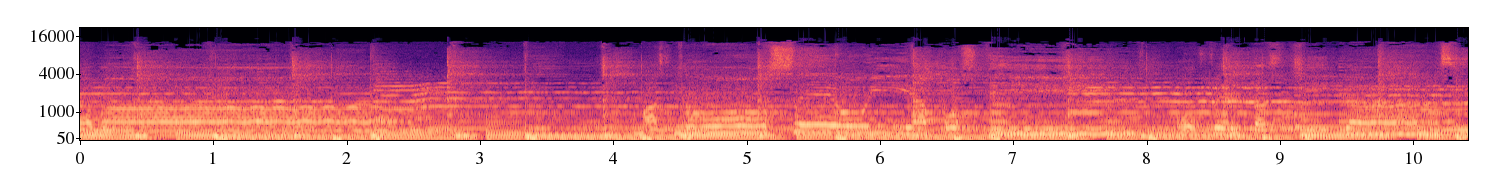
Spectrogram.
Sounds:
fiddle, music, musical instrument

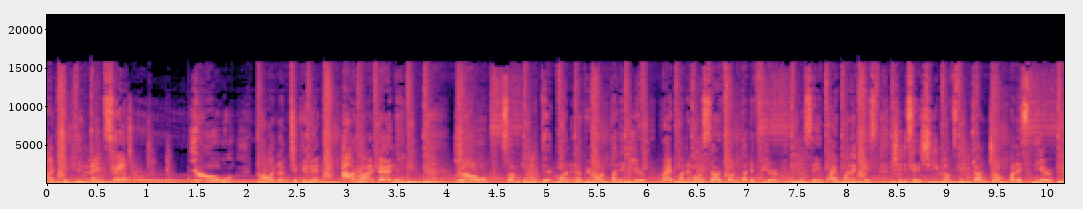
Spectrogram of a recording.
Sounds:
music

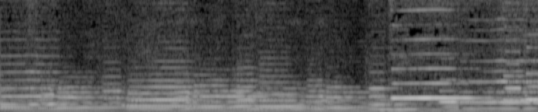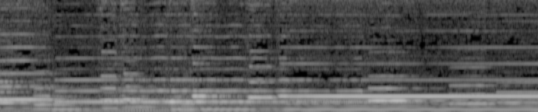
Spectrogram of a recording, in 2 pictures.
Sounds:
wind instrument, music, classical music, flute, playing flute, musical instrument, inside a large room or hall

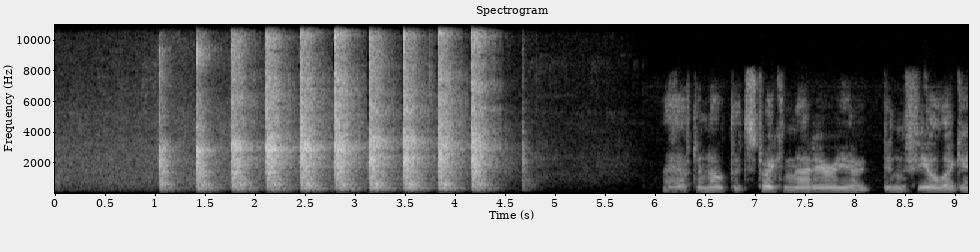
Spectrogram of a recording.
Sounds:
hammer

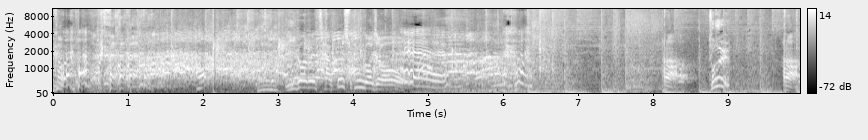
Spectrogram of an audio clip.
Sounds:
speech, music

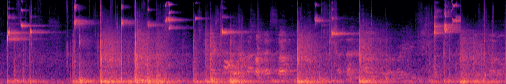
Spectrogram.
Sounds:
basketball bounce

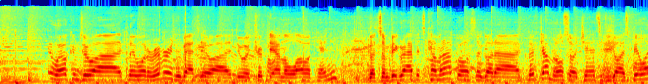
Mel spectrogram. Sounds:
music, speech

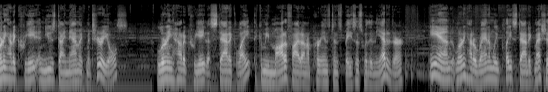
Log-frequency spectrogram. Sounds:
music, speech

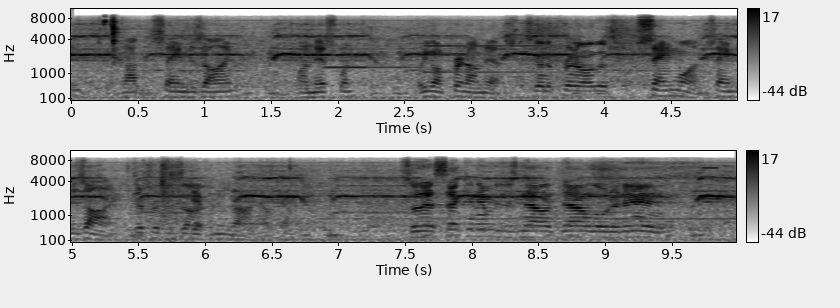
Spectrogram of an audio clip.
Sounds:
speech, printer

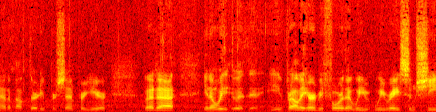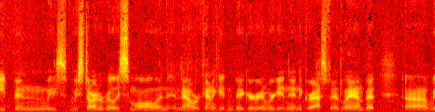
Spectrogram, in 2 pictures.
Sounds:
speech

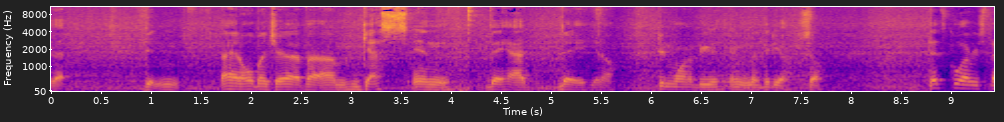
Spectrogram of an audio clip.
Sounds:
liquid, boiling, speech

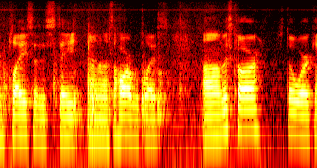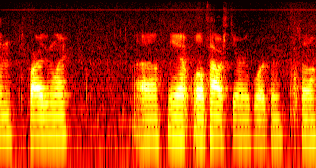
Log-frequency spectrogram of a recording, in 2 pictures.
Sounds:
inside a large room or hall, speech

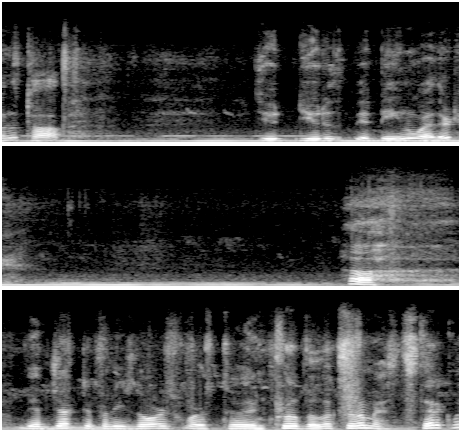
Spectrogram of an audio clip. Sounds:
speech, music

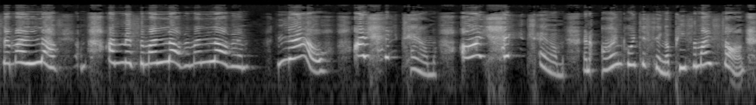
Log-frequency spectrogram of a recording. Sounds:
speech

